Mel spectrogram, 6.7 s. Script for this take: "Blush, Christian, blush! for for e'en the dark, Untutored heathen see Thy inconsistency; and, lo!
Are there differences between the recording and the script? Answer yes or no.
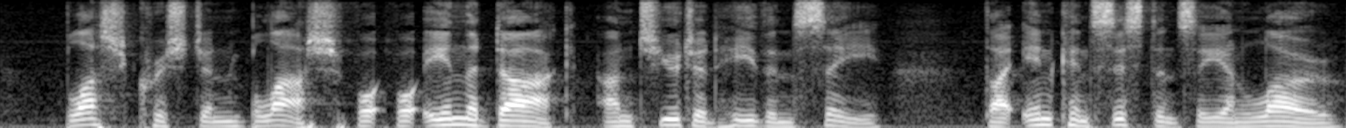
no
